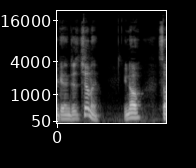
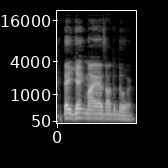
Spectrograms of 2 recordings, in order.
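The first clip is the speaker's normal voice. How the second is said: ordinary talk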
